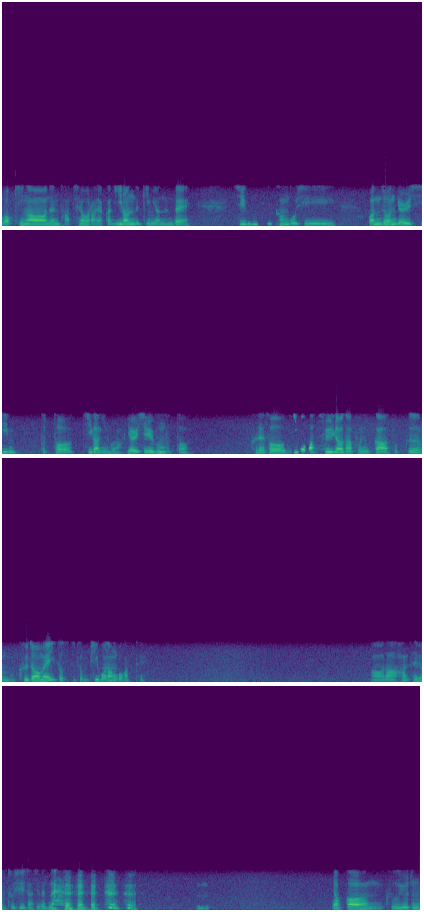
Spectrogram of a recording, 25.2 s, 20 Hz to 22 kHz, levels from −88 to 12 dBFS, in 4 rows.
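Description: Nothing in the speech stood out as a technical fault on listening, and the faint room background sits about 30 dB below the voice as part of the original recording.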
